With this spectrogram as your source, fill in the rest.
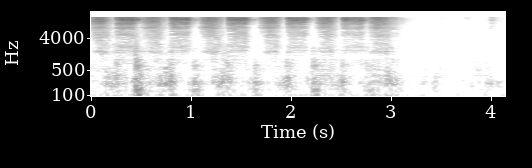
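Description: A cable rubs and scrapes against a plastic box in quick, rhythmic strokes.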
